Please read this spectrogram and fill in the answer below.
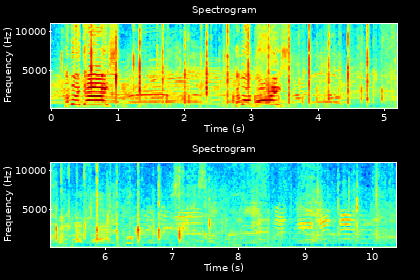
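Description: Distant spectators shouting in the first few seconds, then a steady patter of many short ticks as runners approach along the course, with the nearest pair reaching it near the end.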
